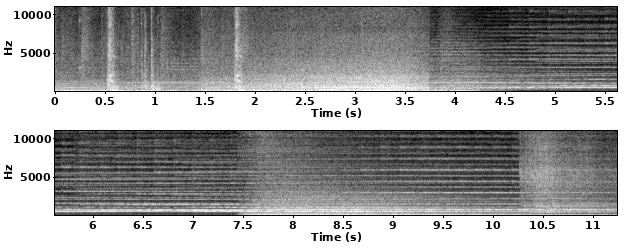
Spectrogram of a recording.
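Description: A car pulls away with its engine rising after a door closes on a man forced inside during a tense crime-drama abduction scene, with a brief hush before the motor noise resumes, close and steady.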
